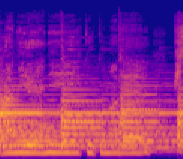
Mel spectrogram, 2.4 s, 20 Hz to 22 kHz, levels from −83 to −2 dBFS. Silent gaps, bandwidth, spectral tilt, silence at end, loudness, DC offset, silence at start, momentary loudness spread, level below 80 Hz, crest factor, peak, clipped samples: none; 16.5 kHz; -4.5 dB/octave; 0 s; -21 LUFS; under 0.1%; 0 s; 6 LU; -78 dBFS; 14 dB; -6 dBFS; under 0.1%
